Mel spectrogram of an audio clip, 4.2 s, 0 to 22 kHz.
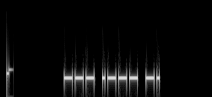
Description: Morse code, heard as a keyed tone, about 22 wpm, 700 Hz. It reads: OJN
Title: USA Call Sign Postfixes - 3 Letters 22wpm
